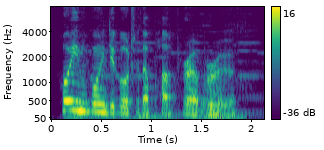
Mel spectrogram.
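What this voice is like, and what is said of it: Fairly good put-on Irish accent. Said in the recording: “In an Irish accent? ... That's pretty good.”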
